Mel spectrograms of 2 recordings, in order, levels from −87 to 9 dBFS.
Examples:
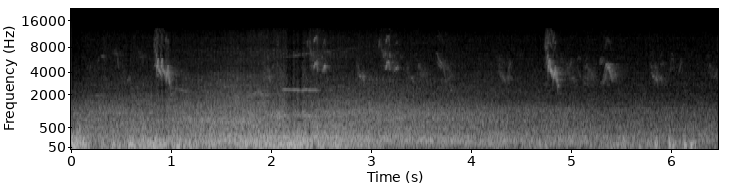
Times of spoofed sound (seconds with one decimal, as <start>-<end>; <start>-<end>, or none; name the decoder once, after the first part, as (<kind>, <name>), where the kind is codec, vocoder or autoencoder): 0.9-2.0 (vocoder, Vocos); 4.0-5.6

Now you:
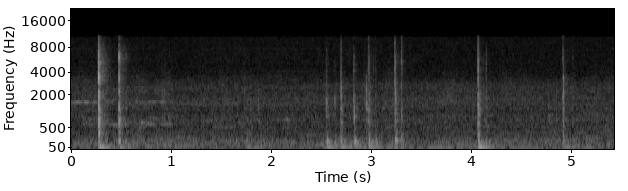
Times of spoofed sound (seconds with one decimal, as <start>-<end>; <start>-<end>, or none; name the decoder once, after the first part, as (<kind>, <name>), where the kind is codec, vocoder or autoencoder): 0.0-0.8 (vocoder, BigVGAN v2); 1.3-2.5

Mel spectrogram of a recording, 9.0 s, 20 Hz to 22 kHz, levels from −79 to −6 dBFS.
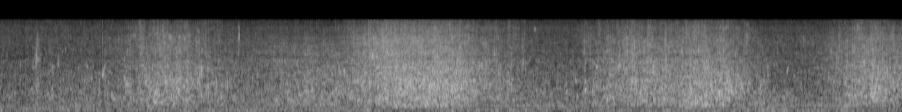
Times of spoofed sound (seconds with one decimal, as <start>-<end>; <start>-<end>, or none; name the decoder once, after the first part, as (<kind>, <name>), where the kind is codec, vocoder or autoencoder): none

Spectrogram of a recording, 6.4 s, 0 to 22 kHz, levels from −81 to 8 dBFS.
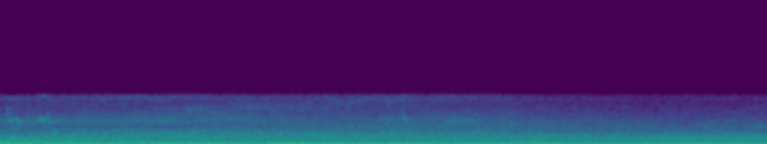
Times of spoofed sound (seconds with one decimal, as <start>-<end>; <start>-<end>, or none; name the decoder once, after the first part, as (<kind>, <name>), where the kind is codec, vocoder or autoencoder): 1.9-4.3 (codec, DAC); 5.7-6.4

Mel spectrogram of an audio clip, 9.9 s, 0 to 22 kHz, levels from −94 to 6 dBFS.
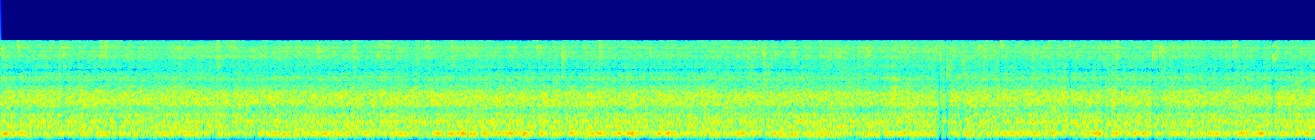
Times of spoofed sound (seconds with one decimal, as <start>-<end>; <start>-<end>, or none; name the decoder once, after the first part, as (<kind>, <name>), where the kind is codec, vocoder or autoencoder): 1.1-2.5 (codec, DAC); 3.0-3.6; 6.0-7.2; 8.7-9.2

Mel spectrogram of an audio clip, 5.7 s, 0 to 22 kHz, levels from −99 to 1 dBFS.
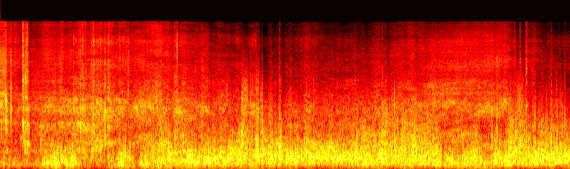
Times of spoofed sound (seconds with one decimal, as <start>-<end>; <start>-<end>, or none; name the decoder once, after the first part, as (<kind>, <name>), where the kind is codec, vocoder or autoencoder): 0.0-0.6 (autoencoder, DAC-VAE); 4.2-5.0

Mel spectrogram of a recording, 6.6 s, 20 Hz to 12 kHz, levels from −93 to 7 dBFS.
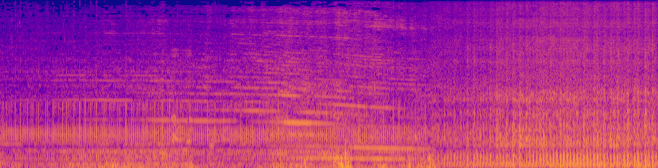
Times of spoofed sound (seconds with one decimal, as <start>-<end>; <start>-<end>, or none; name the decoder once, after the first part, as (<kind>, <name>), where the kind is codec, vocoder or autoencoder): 4.3-6.6 (autoencoder, DAC-VAE)

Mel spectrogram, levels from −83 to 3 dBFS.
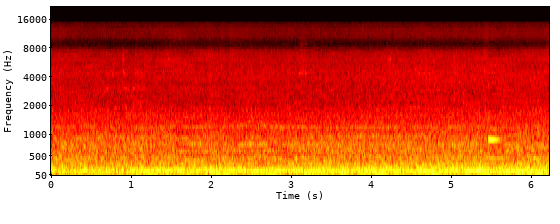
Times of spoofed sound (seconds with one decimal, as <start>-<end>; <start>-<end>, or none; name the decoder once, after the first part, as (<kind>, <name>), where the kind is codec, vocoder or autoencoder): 0.0-0.6 (autoencoder, DAC-VAE); 1.5-3.0; 5.4-6.2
